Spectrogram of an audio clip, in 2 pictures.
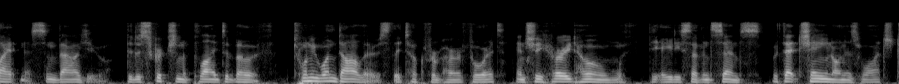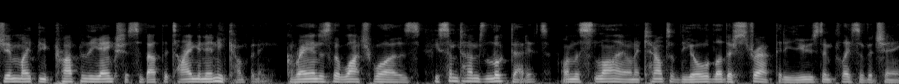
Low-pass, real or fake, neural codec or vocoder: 7.2 kHz; fake; codec, 16 kHz, 2 kbps, FreqCodec, larger model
